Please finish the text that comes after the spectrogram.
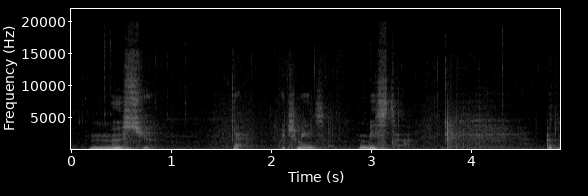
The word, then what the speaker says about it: monsieur: Yeah, because in that word, monsieur, it is not pronounced on. It's monsieur.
